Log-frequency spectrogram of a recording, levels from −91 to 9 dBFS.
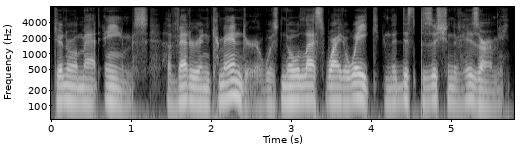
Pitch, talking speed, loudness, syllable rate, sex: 115 Hz, 175 wpm, -19 LUFS, 5.4 syllables/s, male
